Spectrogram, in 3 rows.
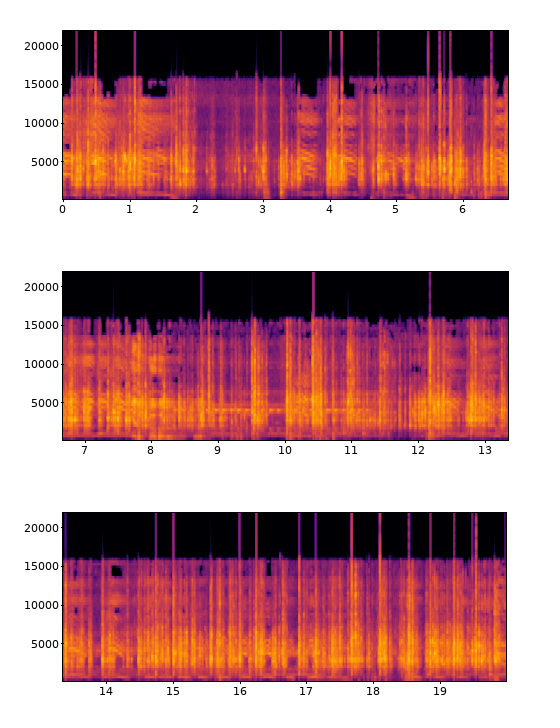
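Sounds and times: toy cars clicking and rattling: 0.0 - 20.0.

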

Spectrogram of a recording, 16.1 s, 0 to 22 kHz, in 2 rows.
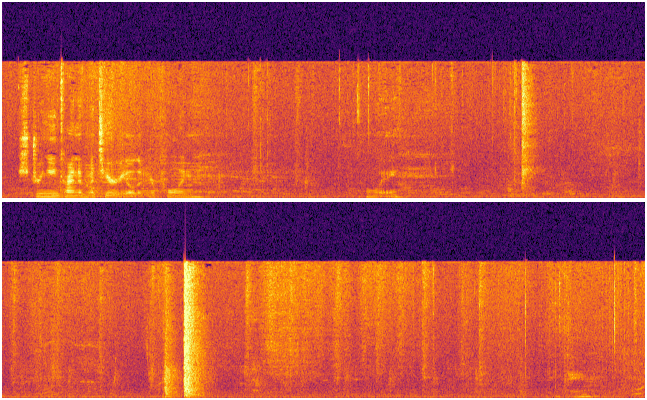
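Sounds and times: low room noise: 0.0 - 16.0.

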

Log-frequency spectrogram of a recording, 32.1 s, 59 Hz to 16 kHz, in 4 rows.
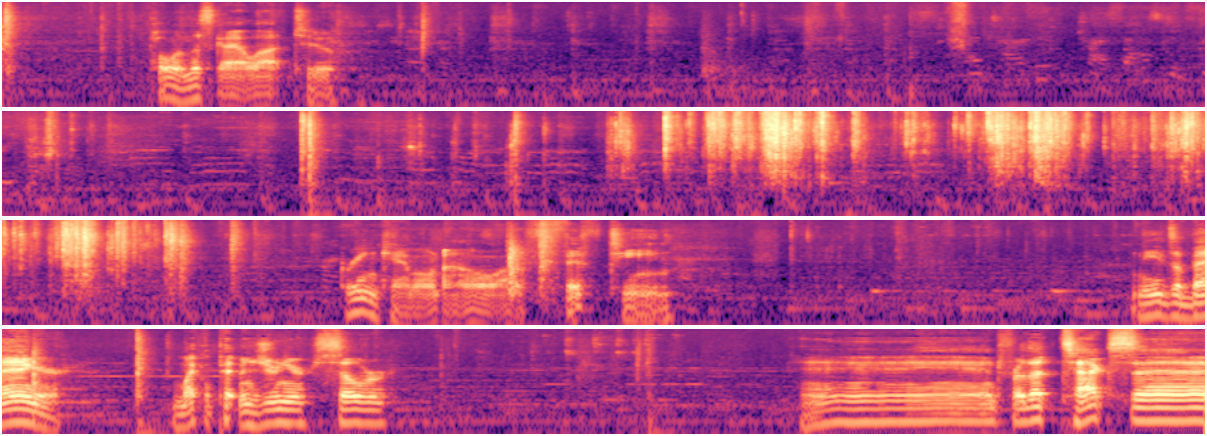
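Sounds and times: wrapper tearing and crinkling: 12.0 - 17.4.

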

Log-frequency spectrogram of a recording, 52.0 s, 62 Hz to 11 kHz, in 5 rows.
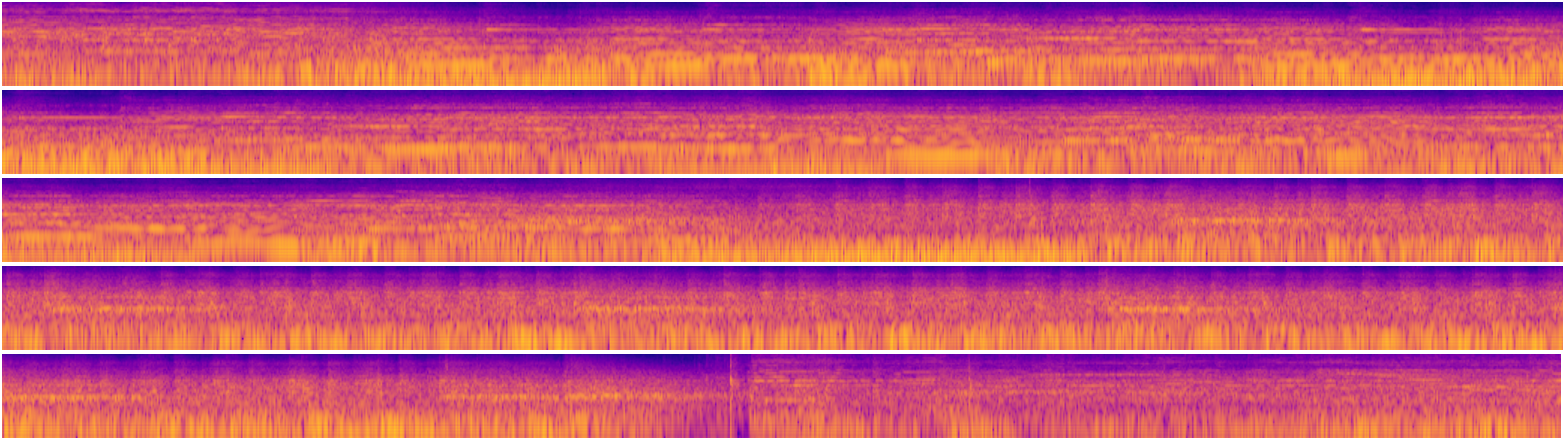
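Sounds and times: fast folk dance music: 0.0 - 52.0.

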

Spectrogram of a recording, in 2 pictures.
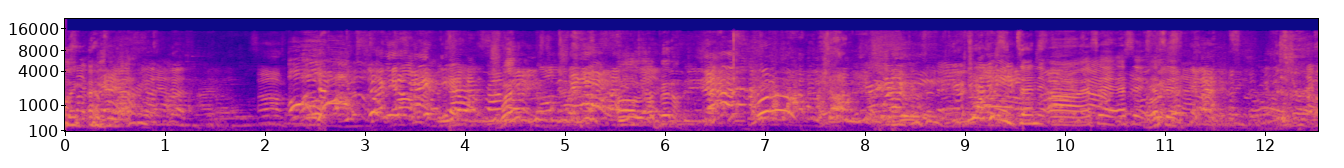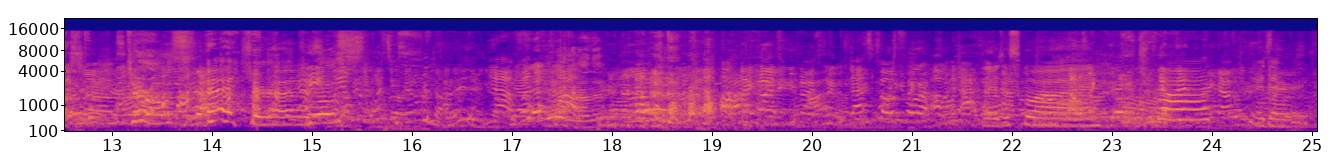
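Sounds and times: group of people chattering: 0.0 - 25.0.

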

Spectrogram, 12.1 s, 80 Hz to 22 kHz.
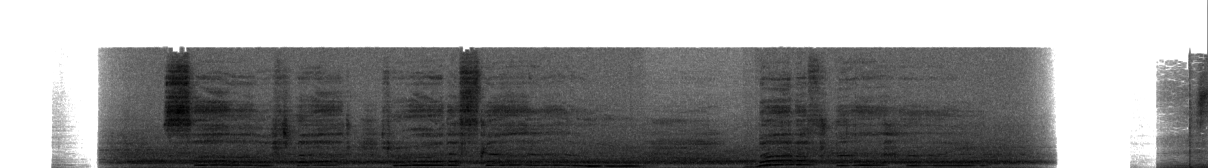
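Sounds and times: crowd noise: 1.0 - 10.6.

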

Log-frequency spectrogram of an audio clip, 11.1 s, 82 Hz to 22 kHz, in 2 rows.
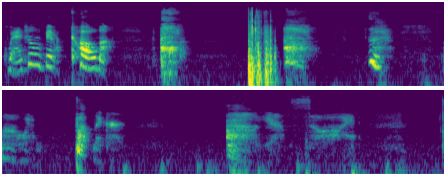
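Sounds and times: handling noise: 3.1 - 3.5.

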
